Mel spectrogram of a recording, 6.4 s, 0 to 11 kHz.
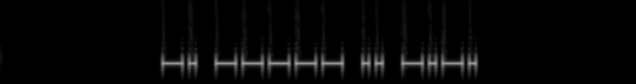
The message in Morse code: N0IC

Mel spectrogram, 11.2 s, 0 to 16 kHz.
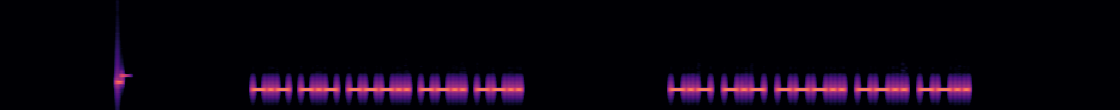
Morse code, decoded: KK8ZZ KK8ZZ

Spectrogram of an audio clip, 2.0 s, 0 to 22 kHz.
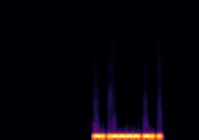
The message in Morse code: N1NE

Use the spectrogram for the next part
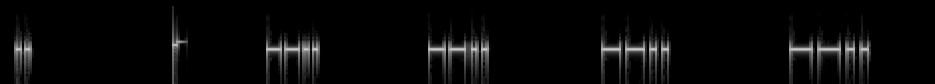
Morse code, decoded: I ZZZZ

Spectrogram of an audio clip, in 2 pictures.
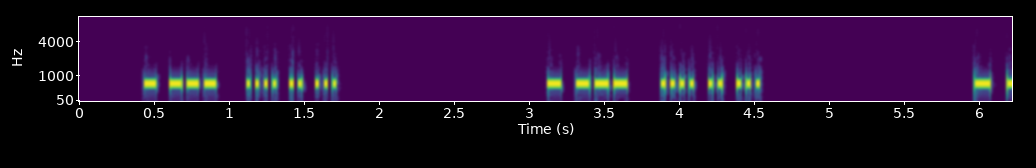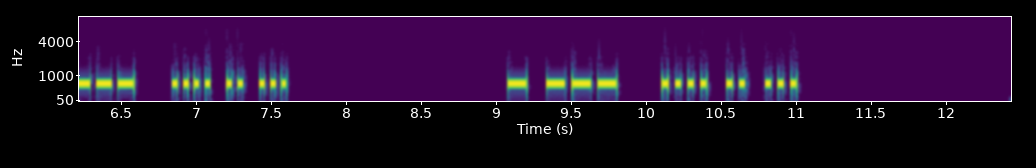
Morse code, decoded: TO HIS TO HIS TO HIS TO HIS

